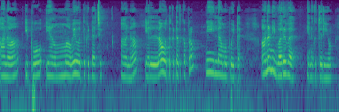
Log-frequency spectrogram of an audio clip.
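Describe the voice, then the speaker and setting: A woman voicing a young pregnant wife who speaks softly and pleadingly to her absent husband, and later scolds possessively, in an amateur cartoon story. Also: high voice, fairly even intonation, fairly quick, lightly acted. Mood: tender, sorrowful.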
